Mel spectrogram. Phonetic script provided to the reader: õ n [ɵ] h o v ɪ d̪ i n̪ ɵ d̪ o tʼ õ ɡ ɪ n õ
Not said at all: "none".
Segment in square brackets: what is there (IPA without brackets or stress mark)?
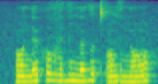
ø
